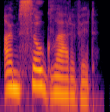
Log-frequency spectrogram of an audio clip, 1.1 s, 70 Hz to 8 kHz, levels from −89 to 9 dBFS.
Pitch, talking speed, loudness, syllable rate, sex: 165 Hz, 270 wpm, -17 LUFS, 5.3 syllables/s, female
